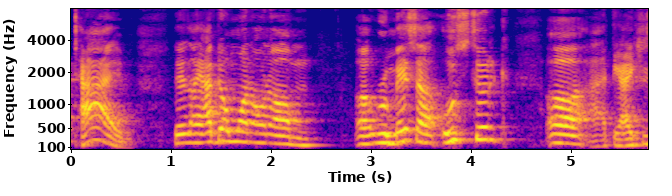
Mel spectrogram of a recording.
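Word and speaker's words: Rümeysa Öztürk: I've done one on Rumesa Usturk.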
